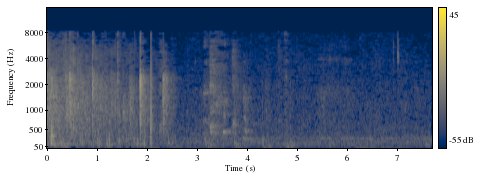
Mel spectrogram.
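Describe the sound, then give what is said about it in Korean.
A burst of scattered, echoing clapping from an audience, given as encouraging applause for a church deacon coming forward to give a testimony. It is strongest at first and thins out over a few seconds into quiet background noise. “여러분, 격려의 박수 좀 부탁드리겠습니다.”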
